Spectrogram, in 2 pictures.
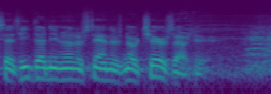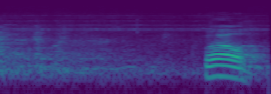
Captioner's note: laughter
